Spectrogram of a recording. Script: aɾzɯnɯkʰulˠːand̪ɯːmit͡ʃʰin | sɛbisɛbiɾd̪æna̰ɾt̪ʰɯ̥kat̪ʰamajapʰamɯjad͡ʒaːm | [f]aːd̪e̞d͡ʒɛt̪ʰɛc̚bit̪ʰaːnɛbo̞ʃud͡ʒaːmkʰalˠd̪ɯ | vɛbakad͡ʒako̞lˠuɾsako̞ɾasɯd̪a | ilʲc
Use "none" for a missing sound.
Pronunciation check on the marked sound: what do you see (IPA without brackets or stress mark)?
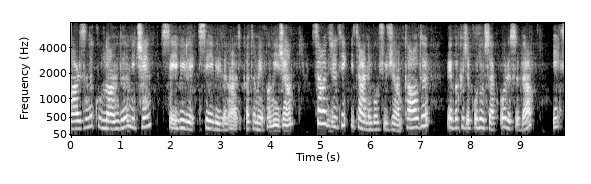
s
